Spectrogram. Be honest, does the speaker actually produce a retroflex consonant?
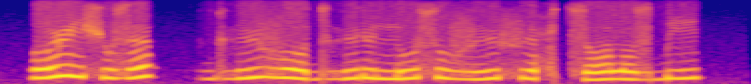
yes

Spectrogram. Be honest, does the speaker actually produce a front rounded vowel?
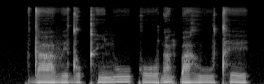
no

